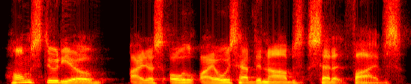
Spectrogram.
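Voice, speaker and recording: A man's voice: medium pitch, lively intonation, a little slow, a bit bright. A man hosting a podcast, chatting casually and rambling about recording equipment. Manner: chatty, rambling, talks with many restarts. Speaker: podcast host.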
